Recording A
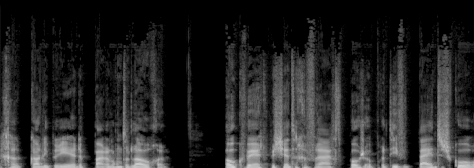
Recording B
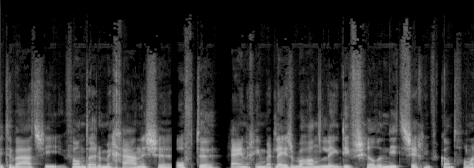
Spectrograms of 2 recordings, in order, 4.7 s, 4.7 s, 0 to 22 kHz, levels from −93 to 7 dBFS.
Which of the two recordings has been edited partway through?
B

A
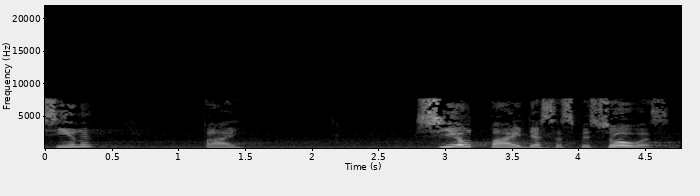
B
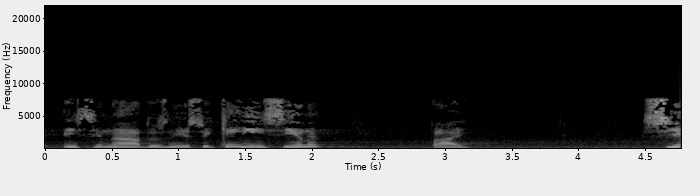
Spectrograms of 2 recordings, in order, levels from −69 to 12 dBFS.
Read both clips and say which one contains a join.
A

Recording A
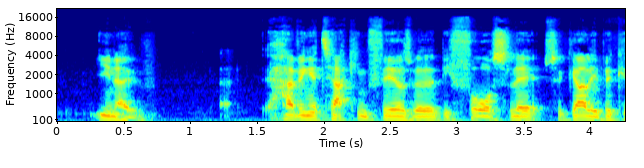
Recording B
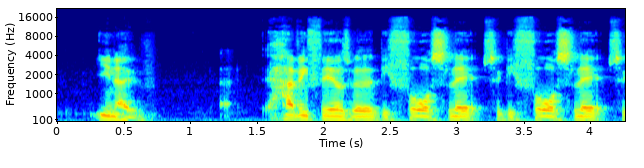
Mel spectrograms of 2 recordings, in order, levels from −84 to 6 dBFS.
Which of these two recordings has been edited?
B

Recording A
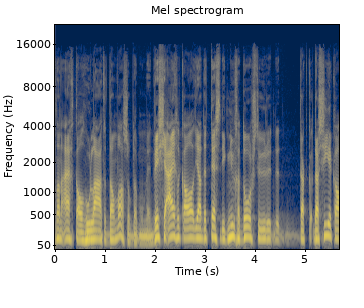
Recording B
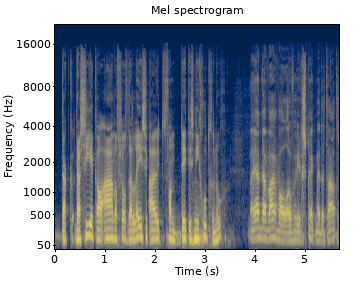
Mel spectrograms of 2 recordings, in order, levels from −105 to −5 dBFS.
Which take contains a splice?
B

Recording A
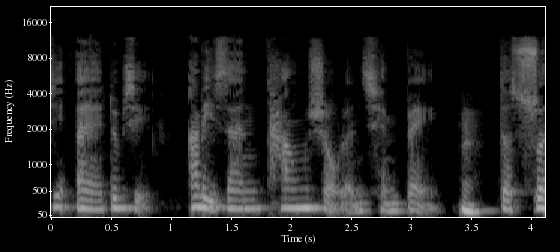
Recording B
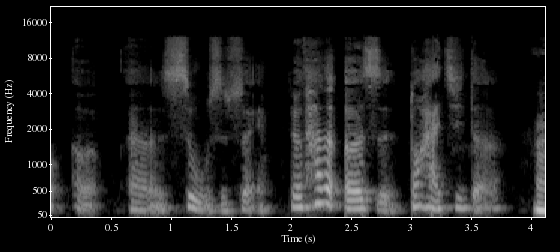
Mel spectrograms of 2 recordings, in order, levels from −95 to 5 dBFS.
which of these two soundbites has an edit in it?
B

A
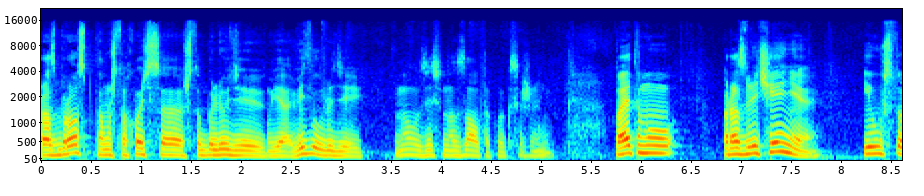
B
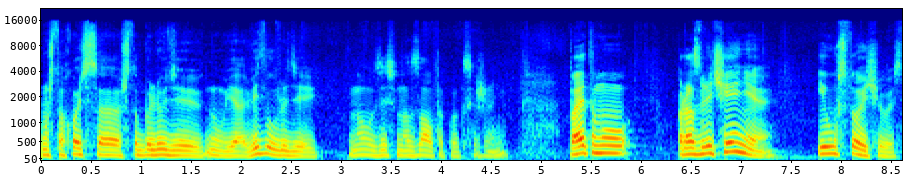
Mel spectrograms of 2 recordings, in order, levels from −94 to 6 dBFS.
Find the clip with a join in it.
A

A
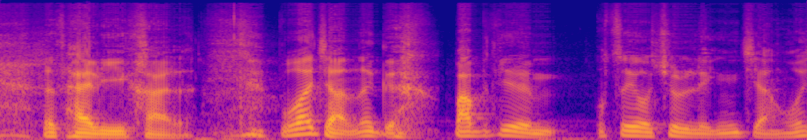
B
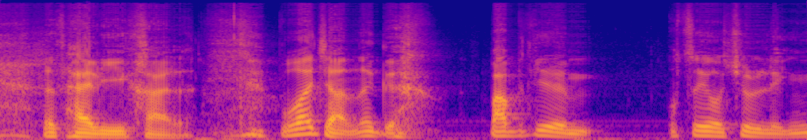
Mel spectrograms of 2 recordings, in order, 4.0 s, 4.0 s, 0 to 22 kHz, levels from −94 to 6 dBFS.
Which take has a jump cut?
A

